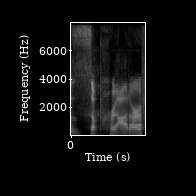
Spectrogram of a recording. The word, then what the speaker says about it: Zapruder: Sort of like the Zapruder film. Uh-huh. One day we'll unlock its secrets. – I think that's actually how you pronounce that name. It's perfectly accurate.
